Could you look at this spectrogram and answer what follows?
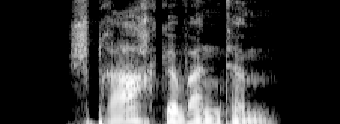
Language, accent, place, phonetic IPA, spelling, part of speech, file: German, Germany, Berlin, [ˈʃpʁaːxɡəˌvantəm], sprachgewandtem, adjective, De-sprachgewandtem.ogg
- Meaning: strong dative masculine/neuter singular of sprachgewandt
